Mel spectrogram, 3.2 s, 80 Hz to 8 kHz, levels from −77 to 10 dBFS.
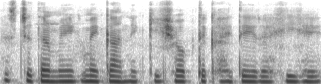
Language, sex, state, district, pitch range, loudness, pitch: Hindi, female, Madhya Pradesh, Bhopal, 180-190 Hz, -17 LUFS, 185 Hz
